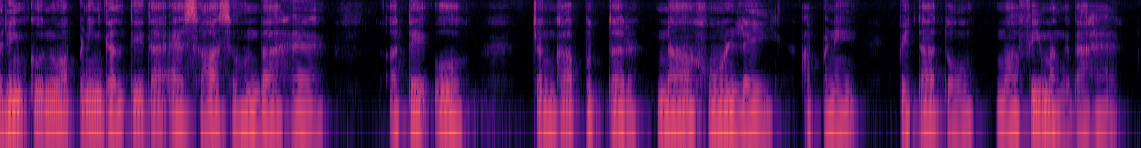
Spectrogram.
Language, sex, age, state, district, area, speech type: Punjabi, male, 18-30, Punjab, Hoshiarpur, urban, read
